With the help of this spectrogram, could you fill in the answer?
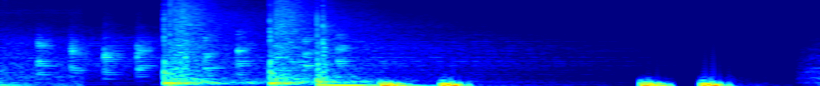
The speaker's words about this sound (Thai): แบบเวลาแกเจอใครแล้วหัวใจเต้นแรงนั่นแสดงว่าแกกำลังโดนทฤษฎีสะพานแขวนเล่นงานอยู่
